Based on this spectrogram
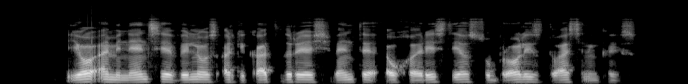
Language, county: Lithuanian, Vilnius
